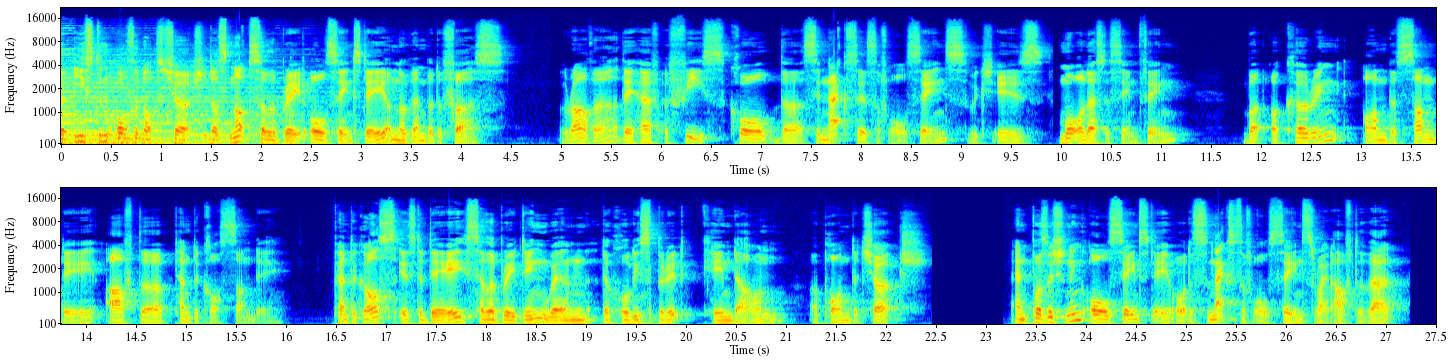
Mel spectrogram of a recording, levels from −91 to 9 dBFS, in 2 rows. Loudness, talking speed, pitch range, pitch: -19 LUFS, 150 wpm, 100-120 Hz, 110 Hz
